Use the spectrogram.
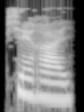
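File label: "pierraille", French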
